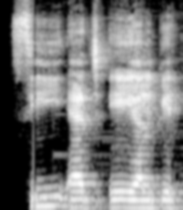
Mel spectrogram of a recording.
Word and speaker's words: chalk: Whenever L is found before M, F, K, D, in that condition, L is silent. As example, CALF, cough, not calf. CHALK, chalk.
